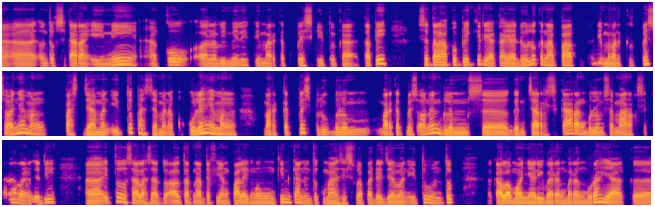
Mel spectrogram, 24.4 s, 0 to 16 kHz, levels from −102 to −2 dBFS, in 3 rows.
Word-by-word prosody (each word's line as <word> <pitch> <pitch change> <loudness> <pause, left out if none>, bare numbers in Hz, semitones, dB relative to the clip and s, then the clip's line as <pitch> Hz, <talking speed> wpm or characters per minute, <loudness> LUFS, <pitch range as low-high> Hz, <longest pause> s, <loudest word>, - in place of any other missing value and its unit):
eee, 115 -1 -1
untuk 120 -3 -6
sekarang 115 -1 +1
ini 155 - 0 0.2
aku, 160 - -1 0.2
eee, 115 -1 0
lebih 115 +1 -2
milih 130 +5 -4
di 125 - -7
marketplace 115 0 -5
gitu, 105 -1 -8
Kak. 105 - -3
Tapi, 215 +12 +5 0.4
setelah 155 -2 +3
aku 165 - -1
pikir 160 +5 -1
ya, 120 - +2
Kak, 110 +2 -2
ya, 120 - +2
dulu, 175 +12 0
"Kenapa 135 -3 +1 0.2
di 125 - -7
marketplace?" 120 - -2
Soalnya 190 +5 +3
emang 130 -6 -2 0.2
pas 145 -4 +1
zaman 125 -1 +2
itu 120 - -3
pas 155 -8 -3
zaman 120 -3 -2
aku 115 - -23
kuliah 135 +8 +4
emang 135 -6 +1 0.3
marketplace 140 - -2
belu 120 0 -5
belum 125 -1 -1
marketplace 130 -1 -1
online 190 +10 +3
belum 115 -4 +1
segencar 120 -1 +1
sekarang, 150 - +1
belum 120 0 -1
semarak 125 +1 -2
sekarang. 160 -7 -3
Jadi, 125 +11 +1 0.4
eee, 125 0 +3
itu 220 - -1
salah 130 -2 +3
satu 130 -2 0
alternatif 130 -1 0
yang 130 -2 -3
paling 130 0 +3
memungkinkan 130 +5 -1
untuk 125 0 -7
mahasiswa 120 +2 -2
pada 120 -1 0
zaman 120 0 0
itu, 130 +9 -2
untuk, 155 +5 0 0.4
eee, - - -20
kalau 140 0 +8
mau 140 - +5
nyari 135 -1 +3
barang-barang 125 -1 +2
murah 175 +10 +4
ya 150 -7 +6 0.2
ke 125 -1 -1
125 Hz, 165 wpm, -24 LUFS, 120-145 Hz, 0.4 s, kalau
